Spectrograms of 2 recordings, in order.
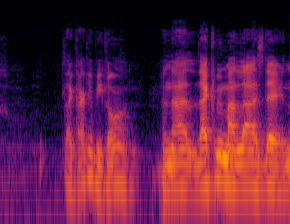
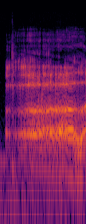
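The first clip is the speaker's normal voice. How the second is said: mock groggy groan; weary waking groan; 6 semitones higher than usual. Parent woken early by the baby, weary groan. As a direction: groan like being dragged awake.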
